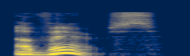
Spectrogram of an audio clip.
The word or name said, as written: averse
